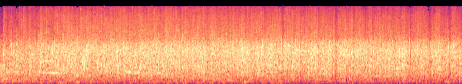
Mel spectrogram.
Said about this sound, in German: Und das müssen Sie sich auch mal überlegen als Publikum. Glauben Sie, das geht ewig so weiter, dass Sie da hocken und ein wenig klatschen und lachen?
